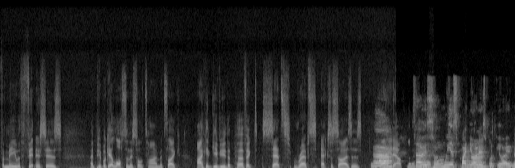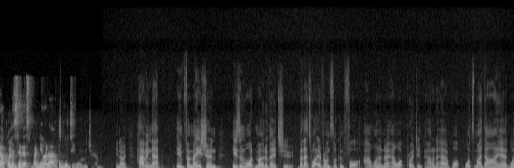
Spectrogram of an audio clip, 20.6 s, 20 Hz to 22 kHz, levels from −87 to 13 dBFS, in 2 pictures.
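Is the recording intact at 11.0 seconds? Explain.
No. At 11.0 seconds the speech is still inside a stretch of speech suppressed in double talk, running from 10.44 to 11.08 s. The voice sinks by roughly 20 dB at its deepest, across about half a second in total. This is likely an echo canceller turning down the near talker along with the loudspeaker echo while both sides spoke at once. On a waveform the envelope visibly shrinks there, and a spectrogram shows the energy fading across the band.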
